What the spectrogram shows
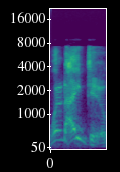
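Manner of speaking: very high, squeaky, startled squeak.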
